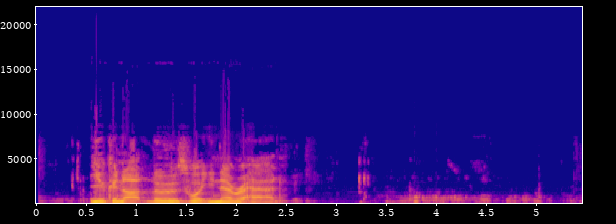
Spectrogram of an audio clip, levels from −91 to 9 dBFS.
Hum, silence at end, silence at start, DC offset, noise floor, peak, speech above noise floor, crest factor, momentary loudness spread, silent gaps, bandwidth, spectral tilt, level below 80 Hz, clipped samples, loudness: none; 0.45 s; 0.55 s; under 0.1%; -59 dBFS; 0 dBFS; 47 dB; 16 dB; 23 LU; none; 7.6 kHz; -7 dB/octave; -56 dBFS; under 0.1%; -12 LUFS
